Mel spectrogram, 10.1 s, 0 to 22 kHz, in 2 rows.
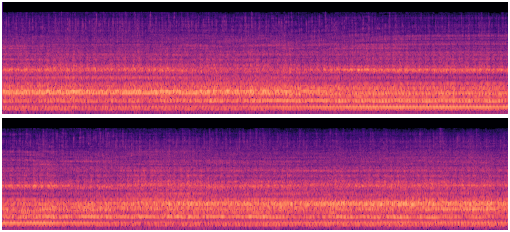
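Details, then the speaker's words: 20 hp electric motor, long stored in a barn and greased, started on a rotary phase converter: steady hum with constant rough gravelly grumble; bearings sound worn. "Hey, it's running! oh the bearings don't sound very good like I said, I greased it"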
